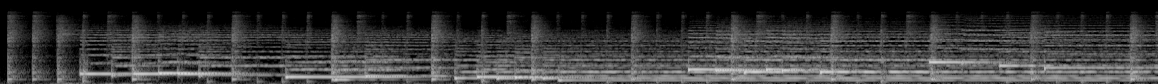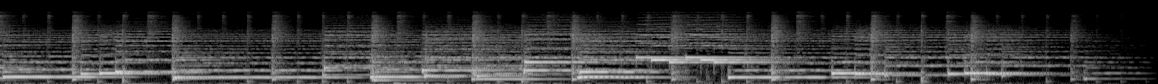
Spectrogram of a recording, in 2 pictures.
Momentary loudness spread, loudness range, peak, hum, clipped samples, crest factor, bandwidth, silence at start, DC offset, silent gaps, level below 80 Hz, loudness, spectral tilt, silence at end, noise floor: 10 LU; 5 LU; -4 dBFS; none; under 0.1%; 16 dB; 13 kHz; 0.05 s; under 0.1%; none; -54 dBFS; -20 LUFS; -4.5 dB/octave; 0.35 s; -45 dBFS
